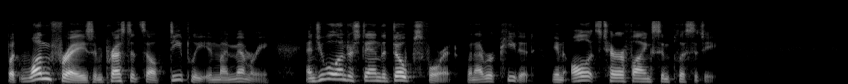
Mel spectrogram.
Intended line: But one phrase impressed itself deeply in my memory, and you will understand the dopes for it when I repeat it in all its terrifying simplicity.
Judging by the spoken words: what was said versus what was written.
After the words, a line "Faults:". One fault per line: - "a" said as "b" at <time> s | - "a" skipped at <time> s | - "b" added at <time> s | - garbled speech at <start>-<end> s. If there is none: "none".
But one phrase impressed itself deeply in my memory, and you will understand the dopes for it when I repeat it in all its terrifying simplicity.
Faults:
none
